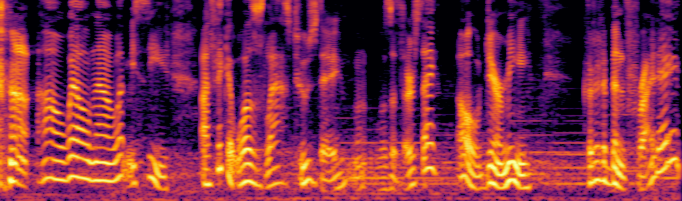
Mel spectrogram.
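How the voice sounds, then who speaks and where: Over clear music in the background, a put-on character voice speaks at a fairly high pitch. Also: moderate pace. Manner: dithering, rambling, flustered.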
